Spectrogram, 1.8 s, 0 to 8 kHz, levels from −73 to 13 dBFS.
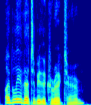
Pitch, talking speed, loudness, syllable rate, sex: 150 Hz, 260 wpm, -18 LUFS, 7.0 syllables/s, male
